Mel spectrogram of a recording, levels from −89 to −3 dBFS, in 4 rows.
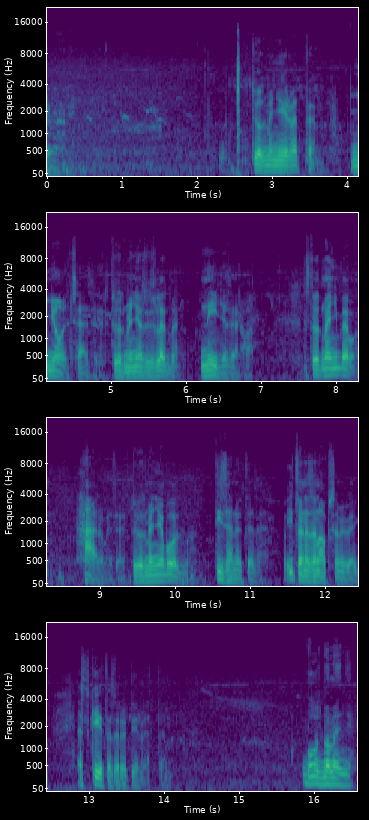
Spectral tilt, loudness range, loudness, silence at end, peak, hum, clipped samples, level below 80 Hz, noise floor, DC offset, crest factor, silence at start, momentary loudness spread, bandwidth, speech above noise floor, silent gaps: -5.5 dB/octave; 4 LU; -40 LUFS; 0.05 s; -20 dBFS; none; under 0.1%; -68 dBFS; -68 dBFS; under 0.1%; 22 dB; 0 s; 22 LU; 15 kHz; 29 dB; none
